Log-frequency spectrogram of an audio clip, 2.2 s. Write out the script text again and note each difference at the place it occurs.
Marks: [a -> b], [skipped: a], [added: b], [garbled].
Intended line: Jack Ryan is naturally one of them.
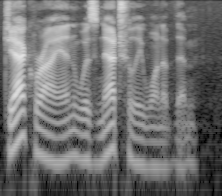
Jack Ryan [is -> was] naturally one of them.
